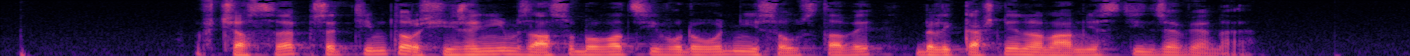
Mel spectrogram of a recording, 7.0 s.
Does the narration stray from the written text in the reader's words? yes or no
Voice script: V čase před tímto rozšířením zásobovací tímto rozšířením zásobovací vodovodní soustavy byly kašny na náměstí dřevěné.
yes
